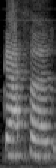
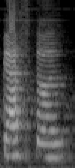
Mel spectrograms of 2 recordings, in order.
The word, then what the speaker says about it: castle: So इन सब words में जो टी है, सो इस टी का हम कैसे प्रोनाउंस करते, साइलेंट है ना. सो see here विसल, सो we doesn't say विस्टल, right. It इज कैसल, इट इज नॉट कैस्टल.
